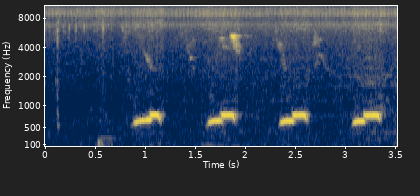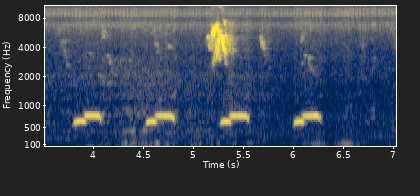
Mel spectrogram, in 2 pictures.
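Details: A picui ground dove sings eight evenly spaced, soft cooing notes with a slight upward inflection, roughly one every 0.7 seconds. One high, sharp chirp from another bird cuts in near the end.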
